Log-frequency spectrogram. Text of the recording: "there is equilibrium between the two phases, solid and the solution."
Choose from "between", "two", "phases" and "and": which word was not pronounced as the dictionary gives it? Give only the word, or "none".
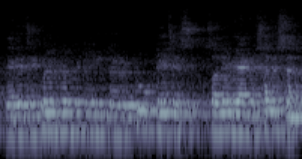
phases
